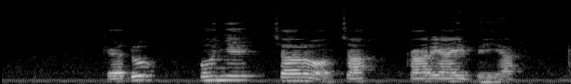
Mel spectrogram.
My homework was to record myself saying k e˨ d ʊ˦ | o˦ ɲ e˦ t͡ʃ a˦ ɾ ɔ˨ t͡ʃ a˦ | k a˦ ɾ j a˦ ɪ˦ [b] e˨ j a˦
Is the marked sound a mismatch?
no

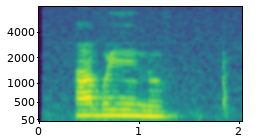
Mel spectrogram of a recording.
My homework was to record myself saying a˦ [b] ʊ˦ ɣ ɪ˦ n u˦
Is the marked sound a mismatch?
no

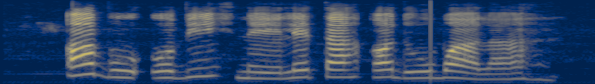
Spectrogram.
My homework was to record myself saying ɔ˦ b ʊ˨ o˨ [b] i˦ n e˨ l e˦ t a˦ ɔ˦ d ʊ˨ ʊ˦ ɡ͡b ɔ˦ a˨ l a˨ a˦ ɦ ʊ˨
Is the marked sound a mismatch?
no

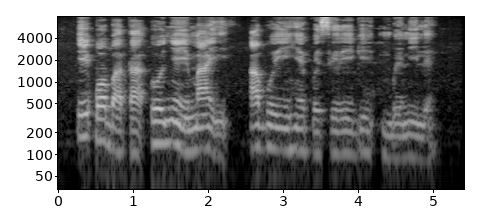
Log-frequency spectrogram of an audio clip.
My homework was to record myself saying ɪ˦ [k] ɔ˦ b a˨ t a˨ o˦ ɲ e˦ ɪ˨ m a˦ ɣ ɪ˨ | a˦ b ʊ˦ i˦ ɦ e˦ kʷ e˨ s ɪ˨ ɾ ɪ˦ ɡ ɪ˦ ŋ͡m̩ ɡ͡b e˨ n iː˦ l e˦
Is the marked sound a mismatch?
yes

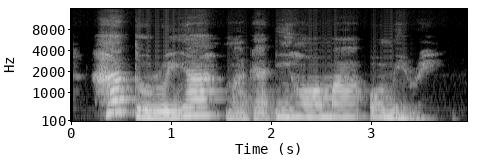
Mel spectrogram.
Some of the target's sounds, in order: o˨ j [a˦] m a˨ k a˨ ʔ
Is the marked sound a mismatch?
no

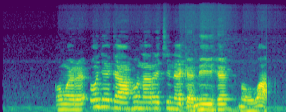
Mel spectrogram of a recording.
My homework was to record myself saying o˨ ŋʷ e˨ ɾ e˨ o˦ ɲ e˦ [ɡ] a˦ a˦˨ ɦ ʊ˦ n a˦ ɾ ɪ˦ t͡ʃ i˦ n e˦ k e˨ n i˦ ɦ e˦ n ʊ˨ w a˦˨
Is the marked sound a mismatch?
no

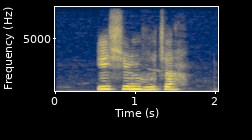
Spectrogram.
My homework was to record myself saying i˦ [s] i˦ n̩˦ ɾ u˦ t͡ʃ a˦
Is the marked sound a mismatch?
yes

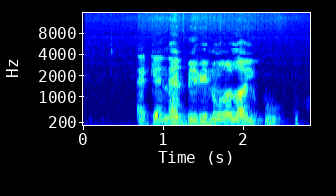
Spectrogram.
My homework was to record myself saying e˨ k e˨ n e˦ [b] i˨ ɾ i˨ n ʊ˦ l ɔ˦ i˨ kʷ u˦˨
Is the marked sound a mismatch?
no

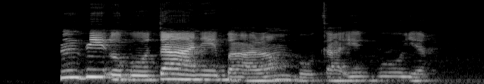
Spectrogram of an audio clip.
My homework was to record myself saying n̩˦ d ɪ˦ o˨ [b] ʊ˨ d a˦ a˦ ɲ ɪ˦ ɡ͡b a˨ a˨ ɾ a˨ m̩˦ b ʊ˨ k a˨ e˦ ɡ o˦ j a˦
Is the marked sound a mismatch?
no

